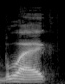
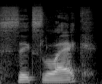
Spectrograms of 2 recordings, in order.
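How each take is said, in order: First: The name sounds like the word black. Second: The name starts with the word six. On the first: The speaker calls it right. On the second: The speaker calls it wrong. "I thought you pronounced it like Six Lack"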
